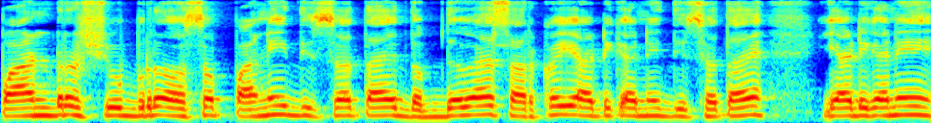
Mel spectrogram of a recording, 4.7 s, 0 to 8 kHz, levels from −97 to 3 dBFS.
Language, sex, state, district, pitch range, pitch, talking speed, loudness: Marathi, male, Maharashtra, Sindhudurg, 185-205 Hz, 190 Hz, 180 wpm, -12 LUFS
